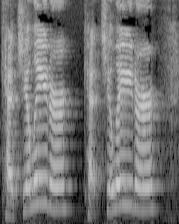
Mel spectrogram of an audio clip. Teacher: And notice I took you and reduced it to ya.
